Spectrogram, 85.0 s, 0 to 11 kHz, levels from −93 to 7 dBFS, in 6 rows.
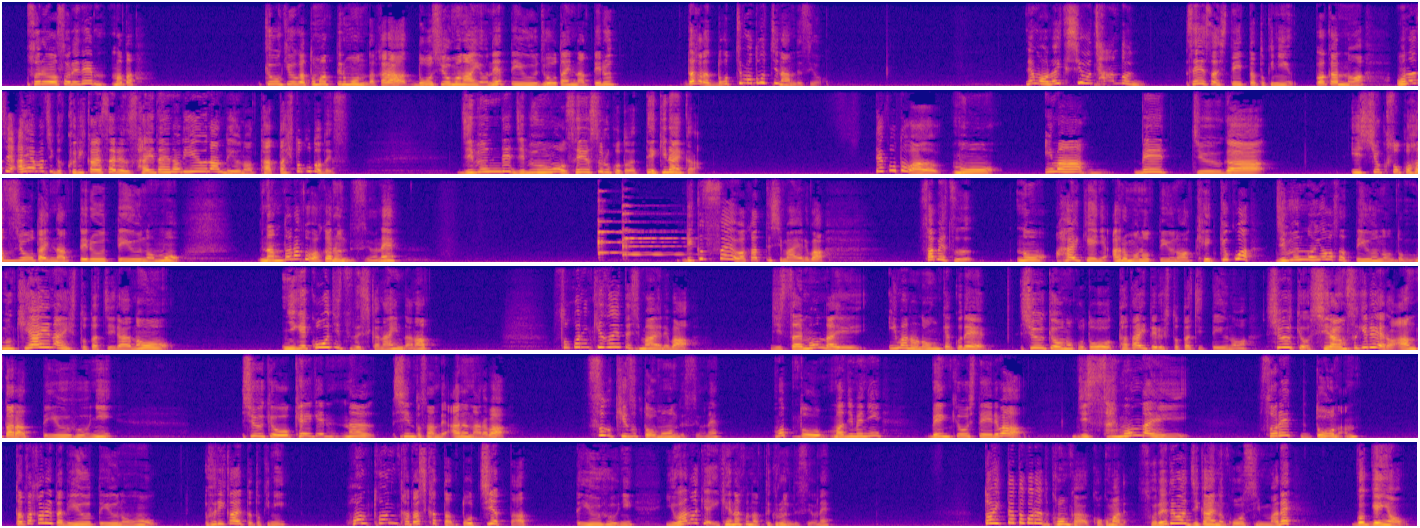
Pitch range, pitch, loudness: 230-335 Hz, 275 Hz, -21 LUFS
